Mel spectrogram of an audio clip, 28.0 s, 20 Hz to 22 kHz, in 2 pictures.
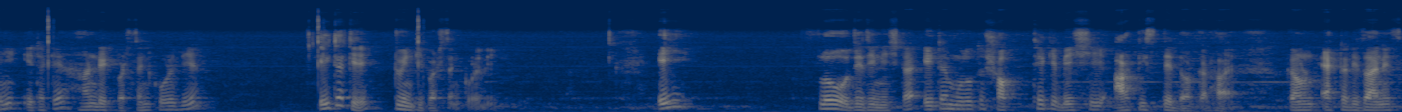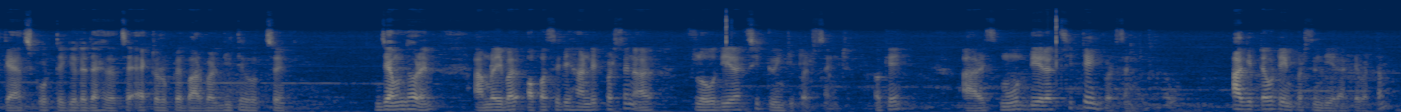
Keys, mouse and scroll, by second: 0.3-21.2 drag, 24.5 click.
